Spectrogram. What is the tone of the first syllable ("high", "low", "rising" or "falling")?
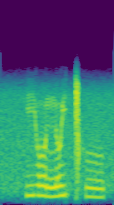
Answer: falling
